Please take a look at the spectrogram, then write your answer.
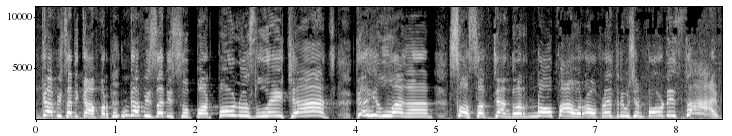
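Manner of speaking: high, loud hype call; excited play-by-play. Real, not acted. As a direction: shout the turning point.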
